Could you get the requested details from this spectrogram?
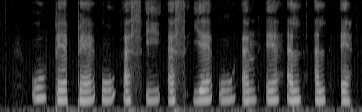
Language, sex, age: Norwegian, female, 23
